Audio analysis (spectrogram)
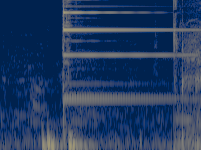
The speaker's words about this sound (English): Once again, that bell represents the pitch was thrown.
